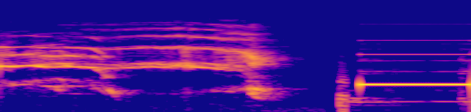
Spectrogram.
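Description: A young child's high-pitched, playful scream, held for about a second and a half and fading out. Near the end a loud, steady beep cuts in: the test tone of a TV colour-bars glitch transition.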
